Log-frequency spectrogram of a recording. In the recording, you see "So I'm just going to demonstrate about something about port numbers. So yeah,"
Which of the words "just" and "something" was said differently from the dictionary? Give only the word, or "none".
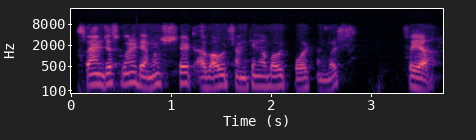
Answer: something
